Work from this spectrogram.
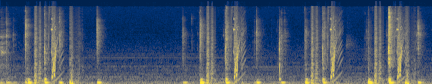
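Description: Computer keyboard keys clack in quick clustered bursts with short pauses between, close and crisp, while someone plays HoloCure on the keyboard.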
